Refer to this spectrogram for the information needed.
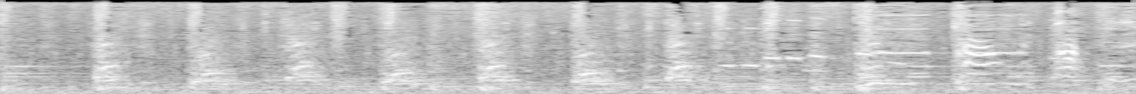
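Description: Several puppies bark and yip in quick, overlapping bursts, loud, with high-pitched yaps piling on each other throughout and barely a pause between them.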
